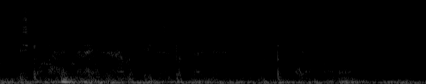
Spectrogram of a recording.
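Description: Very quiet whispering of a silent grace before a meal, with a few faint clicks.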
